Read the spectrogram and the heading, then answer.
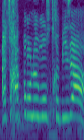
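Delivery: shouting. Narrator reads the tiny bear calling out after the polar bear crashes, yelling. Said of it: "Hurla le tout petit ours".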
